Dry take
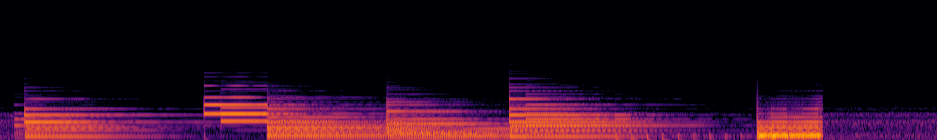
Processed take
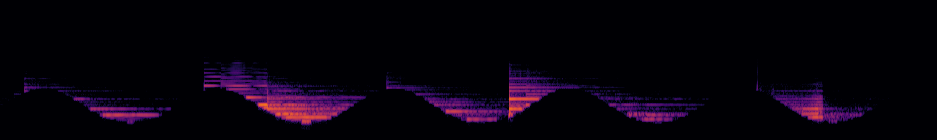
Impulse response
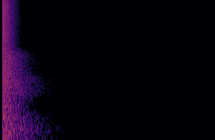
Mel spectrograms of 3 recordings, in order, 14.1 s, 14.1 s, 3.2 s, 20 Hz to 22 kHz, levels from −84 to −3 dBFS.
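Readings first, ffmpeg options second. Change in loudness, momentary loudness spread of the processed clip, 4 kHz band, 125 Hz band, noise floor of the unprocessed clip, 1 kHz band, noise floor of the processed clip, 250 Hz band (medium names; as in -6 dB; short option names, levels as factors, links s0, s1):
-10.0 dB, 22 LU, no reading, under -40 dB, -57 dBFS, -4.5 dB, -76 dBFS, under -40 dB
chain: -filter_complex "[0:a]aeval=exprs='0.211*(cos(1*acos(clip(val(0)/0.211,-1,1)))-cos(1*PI/2))+0.00299*(cos(7*acos(clip(val(0)/0.211,-1,1)))-cos(7*PI/2))':c=same,asplit=2[s0][s1];[1:a]atrim=start_sample=2205,afade=t=out:st=0.41:d=0.01,atrim=end_sample=18522[s2];[s1][s2]afir=irnorm=-1:irlink=0,volume=0.0794[s3];[s0][s3]amix=inputs=2:normalize=0,afftfilt=real='re*gte(b*sr/1024,470*pow(1900/470,0.5+0.5*sin(2*PI*0.38*pts/sr)))':imag='im*gte(b*sr/1024,470*pow(1900/470,0.5+0.5*sin(2*PI*0.38*pts/sr)))':win_size=1024:overlap=0.75,volume=1.78"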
